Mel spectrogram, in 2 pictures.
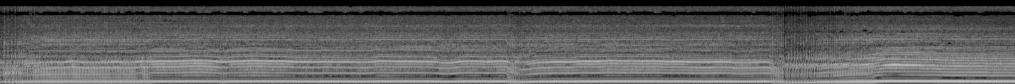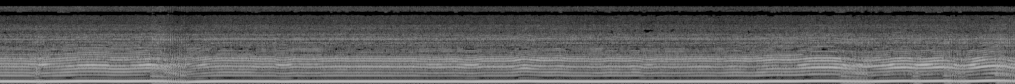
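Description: A chainsaw runs steadily at high revs, cutting through a durian log. Its engine pitch dips briefly three times, about 5, 8 and 12 seconds in, as the chain bites into the wood.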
